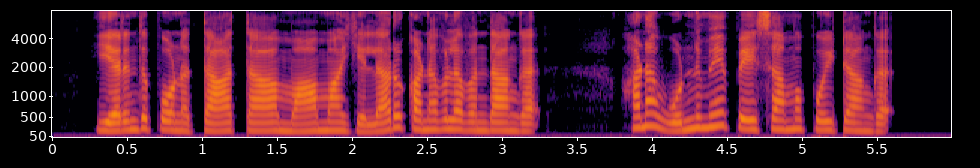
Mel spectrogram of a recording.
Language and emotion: Tamil, sad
